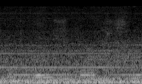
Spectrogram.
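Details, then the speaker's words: Airliner cabin on the ground, not moving, lights not working: loud steady electrical buzz with fixed high tone over low cabin drone; cause unknown. "We have a very loud buzzing noise going on. Do you hear it?"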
